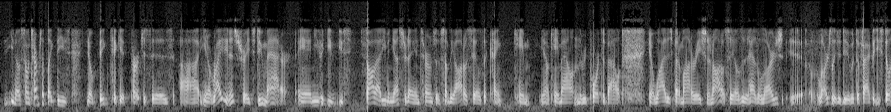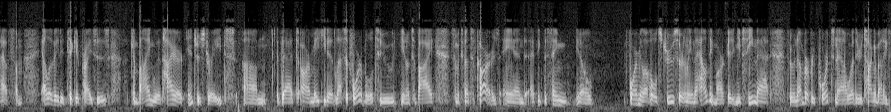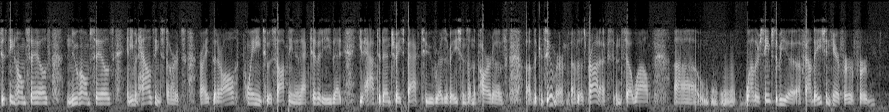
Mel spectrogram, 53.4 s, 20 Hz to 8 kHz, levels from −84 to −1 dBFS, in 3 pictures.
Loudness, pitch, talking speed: -18 LUFS, 130 Hz, 200 wpm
